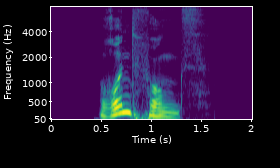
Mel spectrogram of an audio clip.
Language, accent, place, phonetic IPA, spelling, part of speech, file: German, Germany, Berlin, [ˈʁʊntˌfʊŋks], Rundfunks, noun, De-Rundfunks.ogg
- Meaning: genitive singular of Rundfunk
